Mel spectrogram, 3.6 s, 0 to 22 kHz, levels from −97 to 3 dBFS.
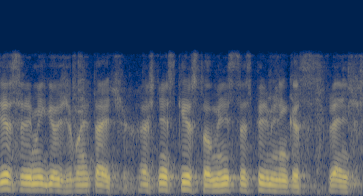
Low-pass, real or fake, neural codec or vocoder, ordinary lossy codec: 7.2 kHz; fake; codec, 16 kHz, 16 kbps, FunCodec, trained on Chinese and English, 50 frames a second; Opus, 32 kbps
